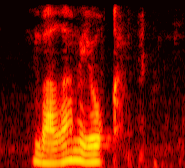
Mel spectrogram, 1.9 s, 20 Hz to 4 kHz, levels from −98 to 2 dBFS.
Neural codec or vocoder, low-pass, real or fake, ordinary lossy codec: none; 3.6 kHz; real; AAC, 32 kbps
